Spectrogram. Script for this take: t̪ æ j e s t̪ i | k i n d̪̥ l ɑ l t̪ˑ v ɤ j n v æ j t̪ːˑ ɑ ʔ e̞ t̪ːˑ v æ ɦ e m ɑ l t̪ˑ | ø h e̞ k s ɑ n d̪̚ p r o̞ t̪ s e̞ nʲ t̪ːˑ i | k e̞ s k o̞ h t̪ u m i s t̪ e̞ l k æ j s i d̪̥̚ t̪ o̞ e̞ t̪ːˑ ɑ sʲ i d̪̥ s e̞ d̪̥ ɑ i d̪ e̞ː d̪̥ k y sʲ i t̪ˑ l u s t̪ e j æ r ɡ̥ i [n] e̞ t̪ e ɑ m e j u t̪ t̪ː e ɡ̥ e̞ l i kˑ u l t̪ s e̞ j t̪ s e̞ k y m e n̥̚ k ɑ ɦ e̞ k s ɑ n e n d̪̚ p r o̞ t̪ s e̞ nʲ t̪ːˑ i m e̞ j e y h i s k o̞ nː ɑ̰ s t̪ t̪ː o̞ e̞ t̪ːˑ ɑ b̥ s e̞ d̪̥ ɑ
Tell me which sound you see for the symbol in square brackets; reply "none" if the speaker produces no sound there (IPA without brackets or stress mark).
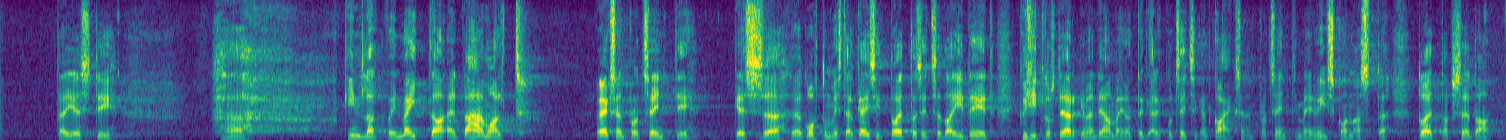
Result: m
